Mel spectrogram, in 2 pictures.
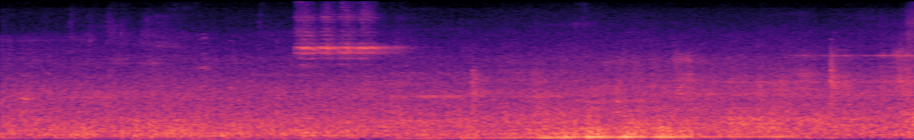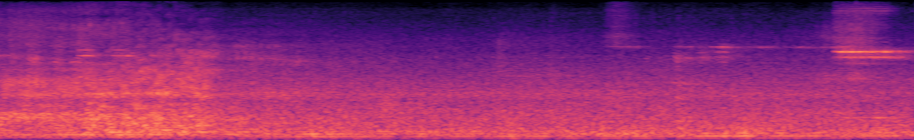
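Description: Outdoor traffic noise: a steady rumble of passing vehicles, with one louder vehicle passing about nine to eleven seconds in.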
